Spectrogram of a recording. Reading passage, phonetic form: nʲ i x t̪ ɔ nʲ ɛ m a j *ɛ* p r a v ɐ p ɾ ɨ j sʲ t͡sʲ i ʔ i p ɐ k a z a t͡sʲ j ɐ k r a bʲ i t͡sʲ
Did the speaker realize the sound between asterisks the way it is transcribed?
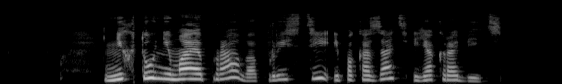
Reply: yes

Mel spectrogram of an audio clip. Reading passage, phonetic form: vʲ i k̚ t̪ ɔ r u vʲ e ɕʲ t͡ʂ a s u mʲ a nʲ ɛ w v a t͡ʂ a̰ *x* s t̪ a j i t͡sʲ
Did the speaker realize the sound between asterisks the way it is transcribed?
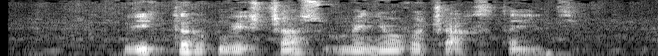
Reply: yes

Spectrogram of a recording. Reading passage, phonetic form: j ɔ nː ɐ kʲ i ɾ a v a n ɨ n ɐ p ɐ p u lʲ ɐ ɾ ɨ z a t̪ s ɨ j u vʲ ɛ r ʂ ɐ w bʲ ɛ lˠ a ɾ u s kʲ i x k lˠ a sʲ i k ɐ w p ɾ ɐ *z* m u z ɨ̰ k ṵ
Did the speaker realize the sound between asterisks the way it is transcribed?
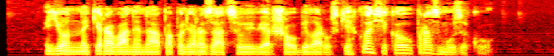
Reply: yes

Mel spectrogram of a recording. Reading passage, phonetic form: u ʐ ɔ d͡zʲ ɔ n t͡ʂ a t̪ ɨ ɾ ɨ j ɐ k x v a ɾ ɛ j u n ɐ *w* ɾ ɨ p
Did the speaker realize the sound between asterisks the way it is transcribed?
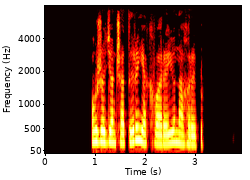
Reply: no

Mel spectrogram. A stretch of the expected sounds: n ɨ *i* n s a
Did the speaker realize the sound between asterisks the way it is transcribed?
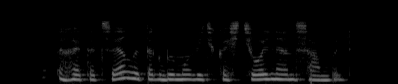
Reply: no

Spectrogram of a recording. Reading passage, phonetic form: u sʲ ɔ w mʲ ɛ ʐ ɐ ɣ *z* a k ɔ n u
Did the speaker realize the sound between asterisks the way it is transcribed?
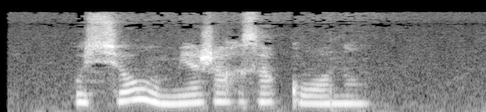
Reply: yes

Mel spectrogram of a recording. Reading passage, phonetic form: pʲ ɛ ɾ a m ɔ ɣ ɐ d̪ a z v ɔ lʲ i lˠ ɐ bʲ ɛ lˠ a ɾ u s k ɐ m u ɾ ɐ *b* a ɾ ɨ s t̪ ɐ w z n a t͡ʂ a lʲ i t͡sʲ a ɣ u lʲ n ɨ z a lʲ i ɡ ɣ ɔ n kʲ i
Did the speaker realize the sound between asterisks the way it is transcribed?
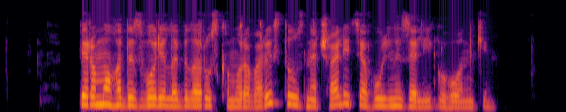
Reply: no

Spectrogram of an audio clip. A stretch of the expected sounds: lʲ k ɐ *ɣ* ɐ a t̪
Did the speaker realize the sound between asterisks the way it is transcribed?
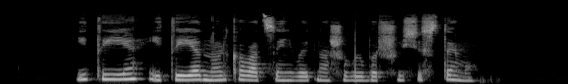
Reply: no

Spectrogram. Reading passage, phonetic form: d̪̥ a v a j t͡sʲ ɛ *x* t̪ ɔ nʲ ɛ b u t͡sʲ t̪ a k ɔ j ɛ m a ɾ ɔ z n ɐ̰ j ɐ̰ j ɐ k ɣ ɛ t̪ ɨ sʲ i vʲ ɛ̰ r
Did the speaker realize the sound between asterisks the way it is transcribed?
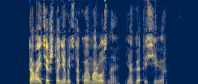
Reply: no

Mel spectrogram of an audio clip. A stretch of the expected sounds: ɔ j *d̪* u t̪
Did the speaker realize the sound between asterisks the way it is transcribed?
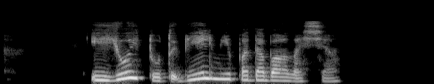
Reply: no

